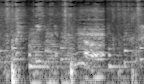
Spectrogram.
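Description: Doberman pinscher puppies whimpering and whining, with background music underneath.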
